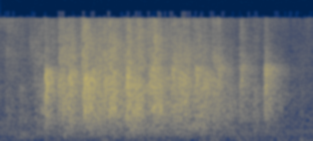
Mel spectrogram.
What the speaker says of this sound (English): the crowd are really getting involved straight away in this final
